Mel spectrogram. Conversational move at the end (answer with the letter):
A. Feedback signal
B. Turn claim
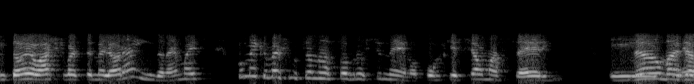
B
